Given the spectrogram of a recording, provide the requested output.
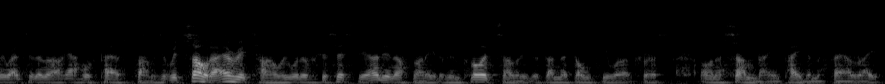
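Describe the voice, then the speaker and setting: A somewhat breathy man talking at a very fast pace. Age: 60s. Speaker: orchard grower; doctor. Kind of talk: casual talk to camera.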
